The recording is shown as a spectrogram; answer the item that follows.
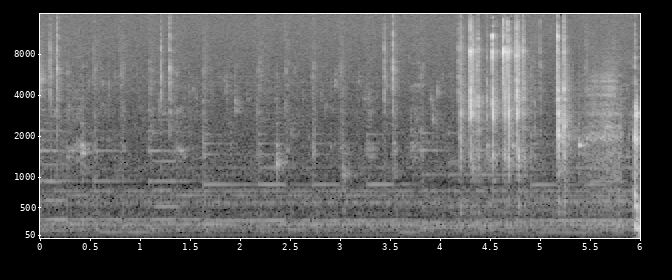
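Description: A quick burst of typing on a computer keyboard about four seconds in, over quiet background music.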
